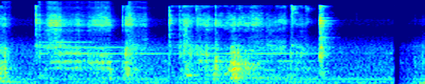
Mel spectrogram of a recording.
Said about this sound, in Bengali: এইভাবে নাড়া দিয়ে যতক্ষণ আমের পিউরিটা একদম শুকনো শুকনো না হচ্ছে ততক্ষণ আমি রান্নাটা করে নেবো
